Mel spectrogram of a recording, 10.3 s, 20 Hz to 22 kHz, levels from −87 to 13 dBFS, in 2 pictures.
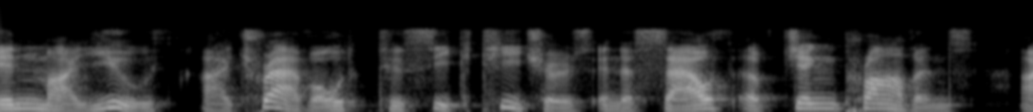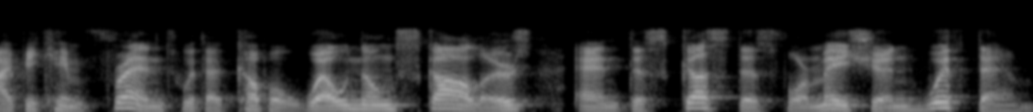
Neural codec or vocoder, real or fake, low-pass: none; real; 7.2 kHz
